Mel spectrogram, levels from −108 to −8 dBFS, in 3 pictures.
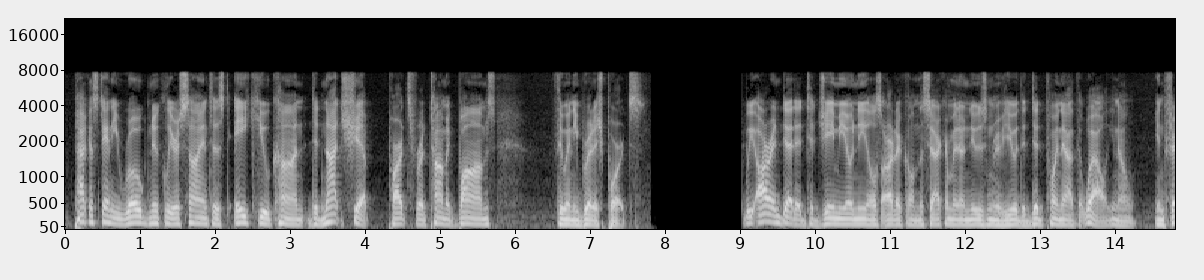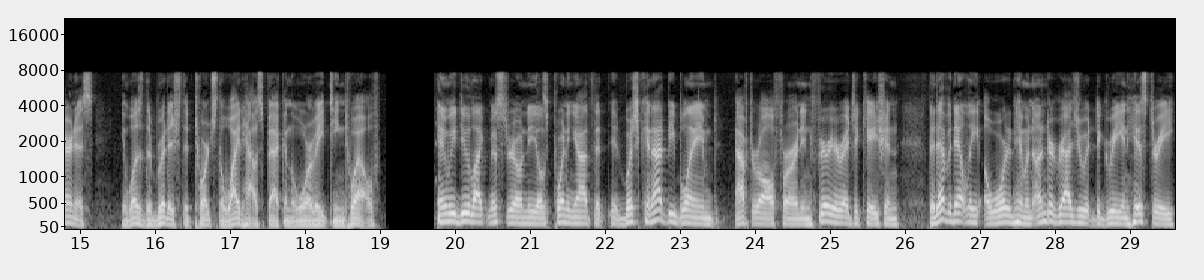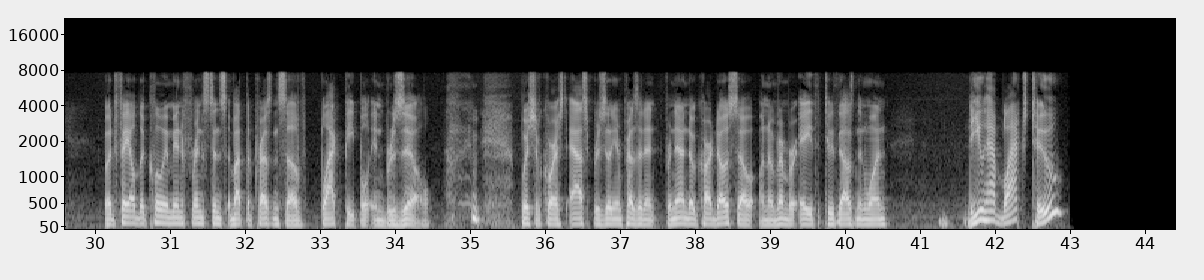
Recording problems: high frequencies cut off; noticeable; nothing above 8 kHz

